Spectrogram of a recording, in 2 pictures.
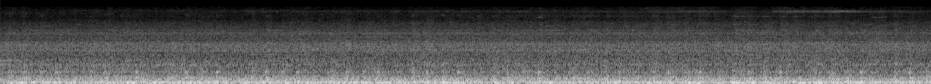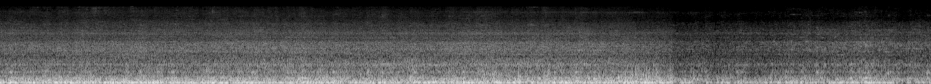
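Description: Freight train of open-top steel wagons rolling past close by: a deep, steady rumble of wheels on rails, dropping somewhat in level over the last few seconds.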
